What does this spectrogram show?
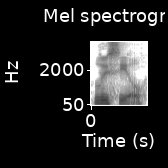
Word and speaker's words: Lucille: were lucky enough to get the next one lucil lucil is that how you pronounce it Lucille yes okay one and a black for a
